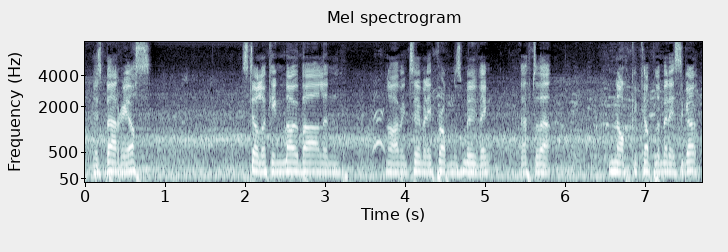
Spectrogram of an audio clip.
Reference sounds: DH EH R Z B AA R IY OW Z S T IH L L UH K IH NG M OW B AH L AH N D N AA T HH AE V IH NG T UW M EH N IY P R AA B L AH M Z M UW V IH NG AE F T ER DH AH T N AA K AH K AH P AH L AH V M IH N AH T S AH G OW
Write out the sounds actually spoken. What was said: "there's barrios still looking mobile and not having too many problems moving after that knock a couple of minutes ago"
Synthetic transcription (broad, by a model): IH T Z B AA R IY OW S S T IH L L UH K IH NG M OW B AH L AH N N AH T HH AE V IH NG T UW M EH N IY P R AA B L AH M Z M UW V IH NG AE F T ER DH AH T N AA K AH K AH P L AH V M IH N AH T S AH G OW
